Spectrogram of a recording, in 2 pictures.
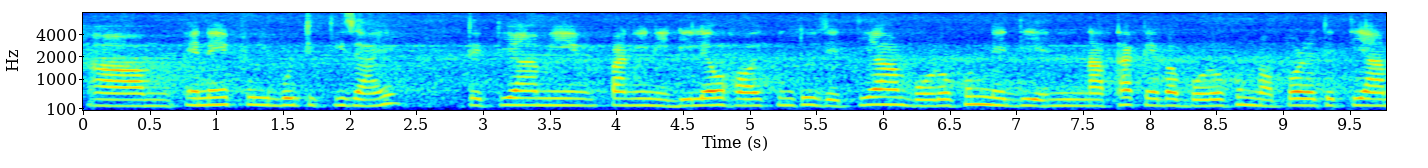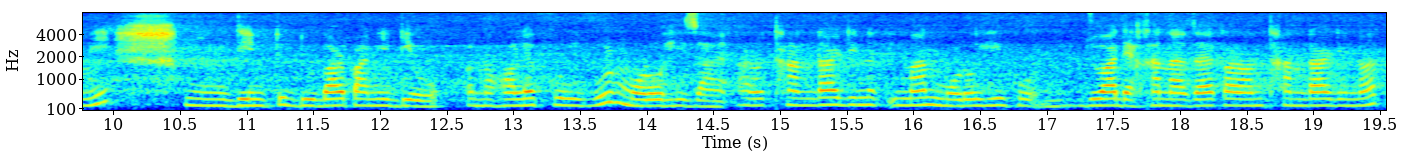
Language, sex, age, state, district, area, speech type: Assamese, female, 30-45, Assam, Nagaon, urban, spontaneous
